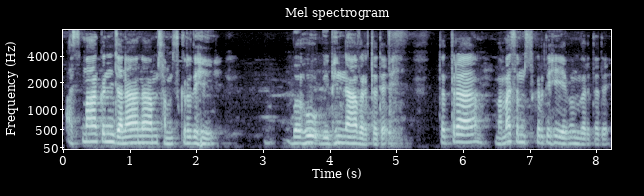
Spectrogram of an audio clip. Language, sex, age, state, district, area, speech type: Sanskrit, male, 18-30, Karnataka, Mandya, rural, spontaneous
